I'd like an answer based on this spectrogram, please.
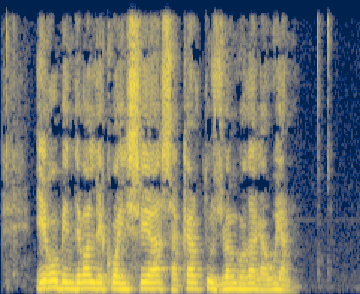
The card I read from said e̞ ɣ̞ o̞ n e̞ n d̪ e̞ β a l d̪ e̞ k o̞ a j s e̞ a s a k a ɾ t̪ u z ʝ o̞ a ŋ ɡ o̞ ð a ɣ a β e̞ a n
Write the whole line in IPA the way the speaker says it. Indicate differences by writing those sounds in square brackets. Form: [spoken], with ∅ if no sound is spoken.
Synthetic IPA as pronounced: e̞ ɣ̞ o̞ [m] e̞ n d̪ e̞ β a l d̪ e̞ k o̞ a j s e̞ a s a k a ɾ t̪ u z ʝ o̞ a ŋ ɡ o̞ ð a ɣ a [w] e̞ a n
